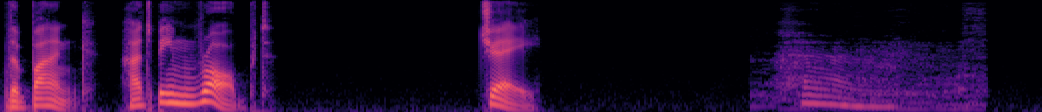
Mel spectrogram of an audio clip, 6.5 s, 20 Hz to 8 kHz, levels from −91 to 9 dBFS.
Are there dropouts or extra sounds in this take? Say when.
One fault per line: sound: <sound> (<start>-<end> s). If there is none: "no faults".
sound: sigh (4.7-6.2 s)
